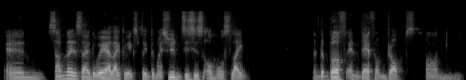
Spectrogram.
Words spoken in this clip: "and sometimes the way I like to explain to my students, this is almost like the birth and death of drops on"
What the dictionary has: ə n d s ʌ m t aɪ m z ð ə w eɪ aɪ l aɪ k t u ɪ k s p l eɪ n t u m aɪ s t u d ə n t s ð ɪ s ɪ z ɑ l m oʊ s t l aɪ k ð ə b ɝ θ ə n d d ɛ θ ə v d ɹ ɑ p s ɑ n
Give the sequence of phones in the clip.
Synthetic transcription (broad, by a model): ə n s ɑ m t aɪ m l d ə w eɪ aɪ l aɪ k t u ɪ k s p l eɪ n t u m aɪ s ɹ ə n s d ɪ s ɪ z ɑ l m oʊ s t l aɪ k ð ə b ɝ f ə n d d ɛ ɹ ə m d ɹ ɑ p s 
